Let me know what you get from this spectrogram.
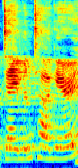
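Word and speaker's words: Daemon Targaryen: mix that up um that's the right pronunciation there damon targaryen yeah sorry yeah anyway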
